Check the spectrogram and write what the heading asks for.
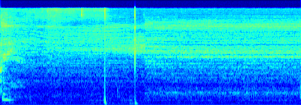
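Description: Grated zucchini frying gently in a pan, a steady hiss; about a second and a half in, two sharp clicks a few tenths of a second apart as a glass lid is set on the pan, and the sizzling goes on under the lid.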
